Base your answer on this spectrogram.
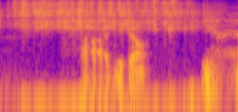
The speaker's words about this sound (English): So you all have your shakers again as buzzers.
